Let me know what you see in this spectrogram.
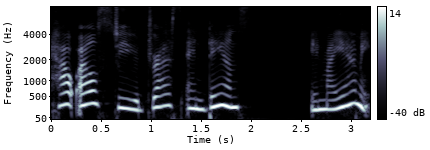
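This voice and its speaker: A woman speaks in an animated tone with ordinary pitch variation. The recording is very clean, with a silent background and a dry, close sound with no echo. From Colombia. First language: Spanish. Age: 30s. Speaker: podcast host. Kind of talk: unscripted solo commentary. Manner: halting, many fillers.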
